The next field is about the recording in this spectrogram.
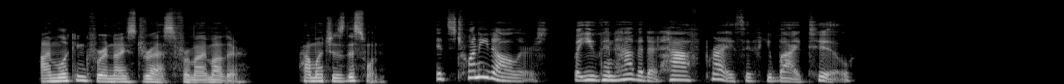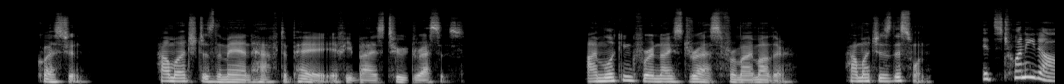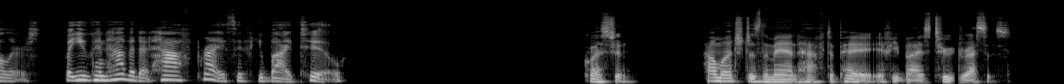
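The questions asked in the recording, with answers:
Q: How much does the man have to pay if he buys two dresses?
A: $20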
